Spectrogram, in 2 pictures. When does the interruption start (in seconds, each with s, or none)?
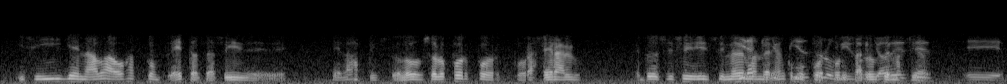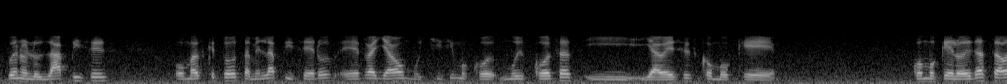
7.4 s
